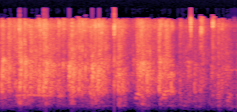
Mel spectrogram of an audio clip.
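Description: A crowd applauds steadily for about three seconds for a Waterworks Marine supporter of Chauncey's Great Outdoors, a dense, loud wash of overlapping hand claps with a few sharper individual claps standing out.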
